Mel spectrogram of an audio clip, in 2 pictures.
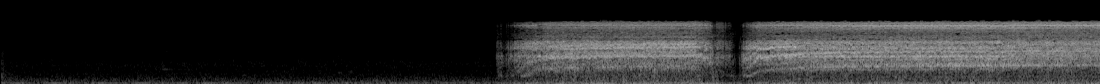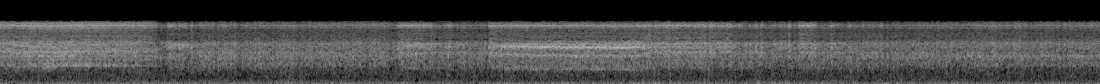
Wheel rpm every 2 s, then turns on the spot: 0, 0, 50, 150, 190, 220, 230, 230, 220, 230, 230.
none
